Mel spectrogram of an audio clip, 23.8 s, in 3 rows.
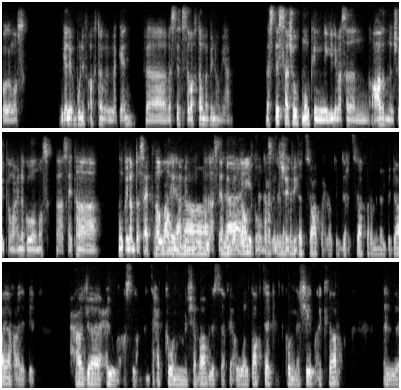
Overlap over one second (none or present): present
